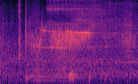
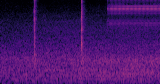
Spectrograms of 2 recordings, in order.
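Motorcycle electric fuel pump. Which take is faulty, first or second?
first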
